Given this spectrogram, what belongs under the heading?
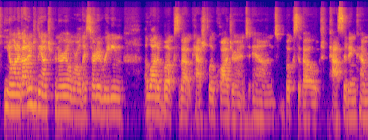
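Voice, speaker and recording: A woman's voice: low voice, bright, forceful tone. A middle-aged woman, born in Austria and raised in California, telling her story as a podcast guest in an upbeat, chatty way with frequent laughs. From born in Austria, grew up in California. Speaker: podcast guest, social media marketer. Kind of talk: casual interview talk.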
